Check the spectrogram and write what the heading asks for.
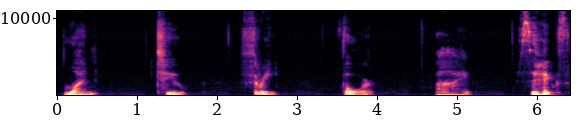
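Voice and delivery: put-on slow counting aloud for kids; teaching a child to count. Shown as a demonstration. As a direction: count each marshmallow slowly.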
